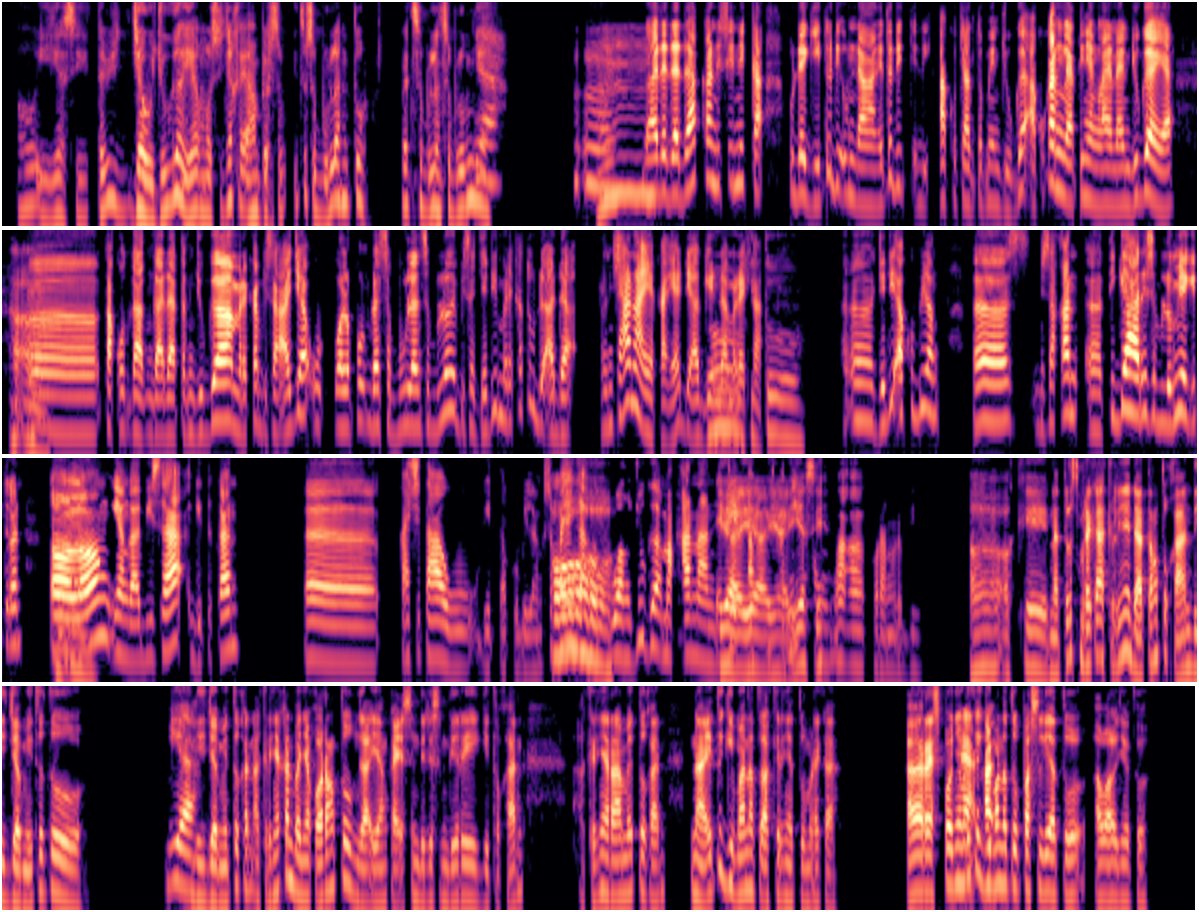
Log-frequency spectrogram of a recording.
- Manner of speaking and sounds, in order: tongue click; laughing while speaking: "Oh"; "jadi" said as "jaje"
- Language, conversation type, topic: Indonesian, podcast, Bisakah kamu menceritakan momen saat berbagi makanan dengan penduduk setempat?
